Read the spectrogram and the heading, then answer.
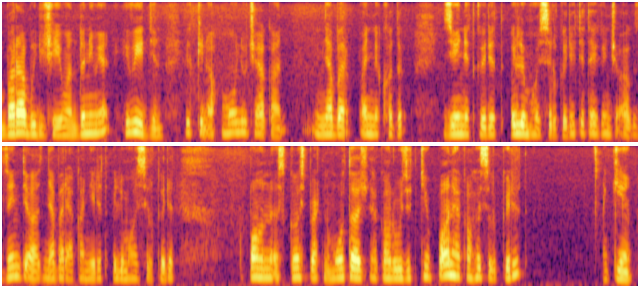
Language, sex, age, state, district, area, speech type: Kashmiri, female, 30-45, Jammu and Kashmir, Baramulla, rural, spontaneous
